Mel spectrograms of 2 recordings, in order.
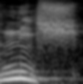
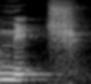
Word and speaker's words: niche: Americans in the room it's pronounced niche like quiche not niche so she asks for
